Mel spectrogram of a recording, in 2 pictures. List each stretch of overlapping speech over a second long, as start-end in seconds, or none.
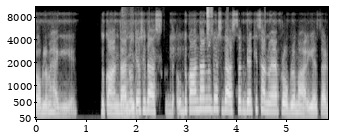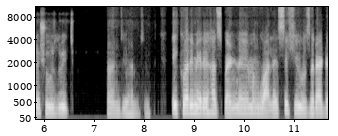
none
